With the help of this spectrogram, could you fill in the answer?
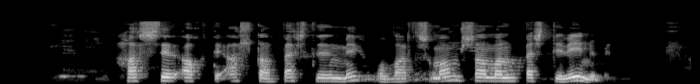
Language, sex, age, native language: Icelandic, male, 30-39, Icelandic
